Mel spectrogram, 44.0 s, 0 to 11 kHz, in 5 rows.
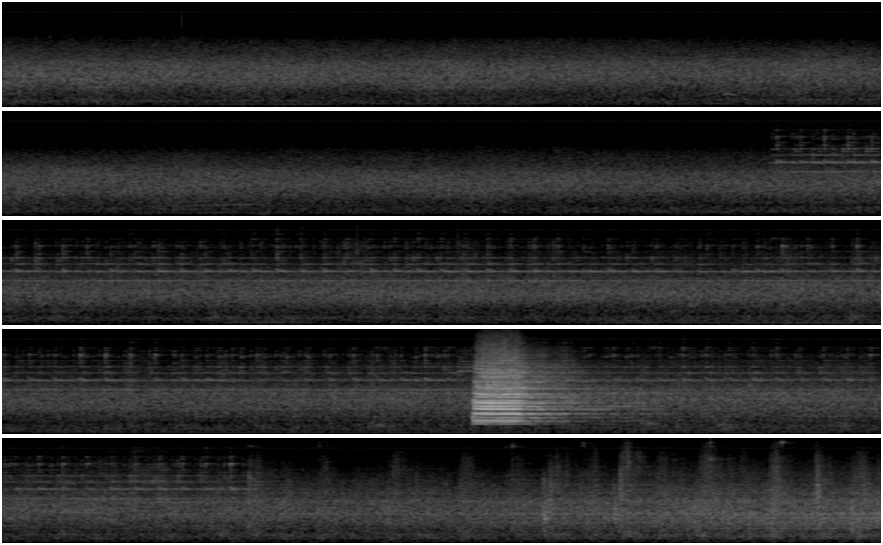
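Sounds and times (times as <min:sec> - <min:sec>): locomotive air horn blast: 0:31.0 - 0:32.5.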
